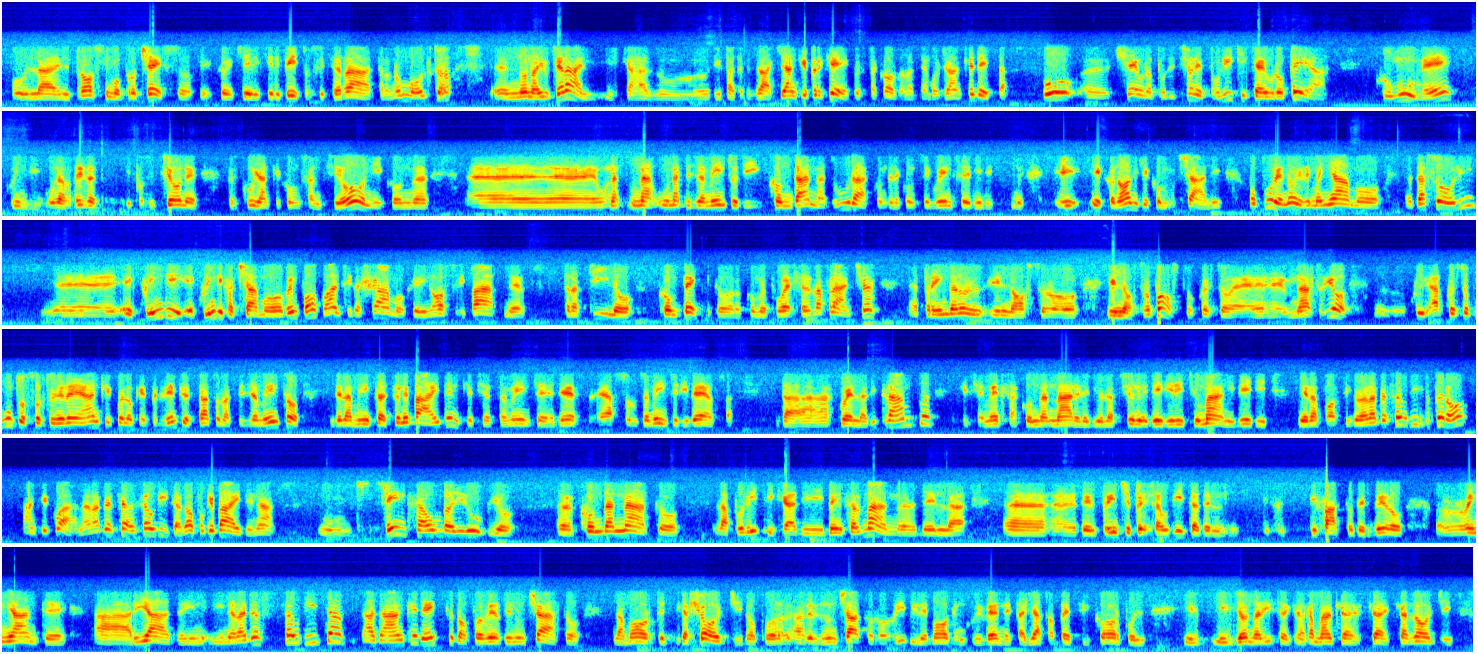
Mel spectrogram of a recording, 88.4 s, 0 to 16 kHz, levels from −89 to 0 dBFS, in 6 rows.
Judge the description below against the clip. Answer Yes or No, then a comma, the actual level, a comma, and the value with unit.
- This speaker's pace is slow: No, average, 145 wpm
